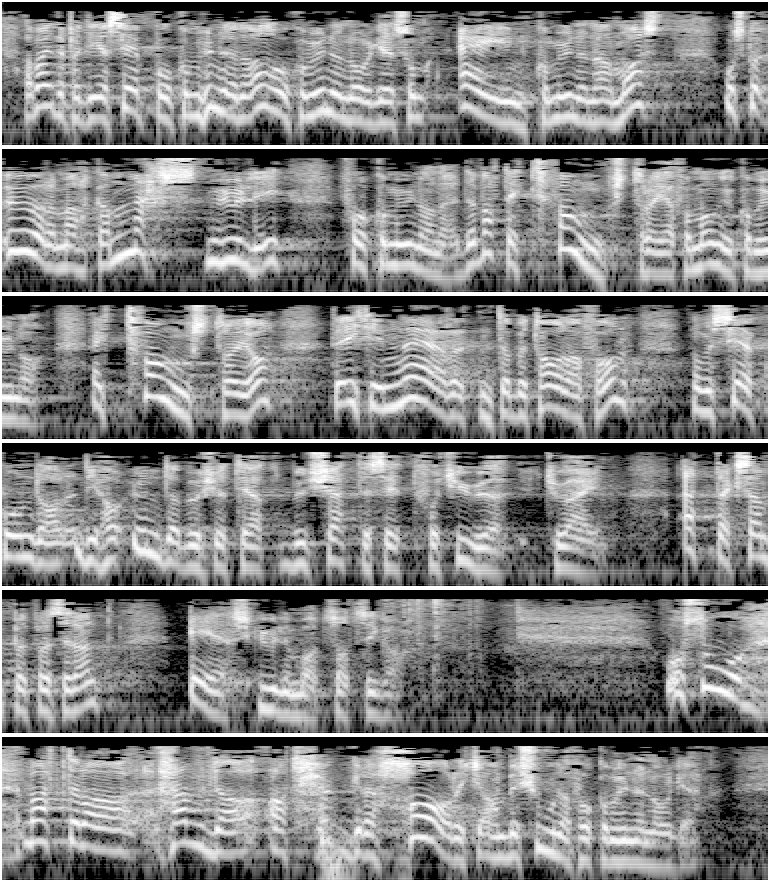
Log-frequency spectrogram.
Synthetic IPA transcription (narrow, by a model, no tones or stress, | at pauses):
ɑɾbæɪd̪əpɑʈ̪iːæseːɾpʰɔkʰʊmʉːnənəɔkʰʊmʉːnənɔɾɡəsɔmæɪnkʰʊmʉːnənæɾmɑst̪ | ɔskɑøːɾəmæɾkɑmɛst̪mʉːlɪ | fɔɾkʰʊmʉːnənə̰d̪ɛɑɾʋæɾt̪æɪt̪ʰʋɑŋst̪ʰɾœʏɑfɔɾmɑŋːəkʰʊmʉːnəɾæɪt̪ʰʋɑŋst̪ʰɾœʏɑd̪̥ɛæɾɪçːənæːɾheːt̪n̩t̪ʰɪlɔbət̪ʰɑːlɑfɔɾnɔɾʋɪseːɾkʰʊnd̪ɑnd̪ɪɦɑɾʉnd̪əɾbʉd̪ʂɛt̪ʰːeːɾt̪bʉd̪ʂɛt̪ːəsɪt̪ːfɔɾçʉːəçʉːəæɪn | ʔɛt̪ːɛksɛmpəlpʰɾɛsɪd̪ɛnt̪ | ɛskʉːləmɑːt̪sɑt̪ːsɪɡɑ̰ŋ | ʔɔsɔʋæɾt̪̚d̪əd̪ɑhɛʋd̪əɾɑt̪hœɡɾəhɑɾɪçːəɑmbɪʂuːnəɾfɔɾkʊmʉːnənɔɾɡə̰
